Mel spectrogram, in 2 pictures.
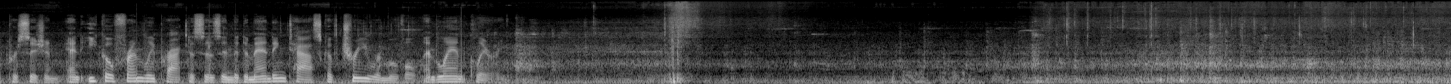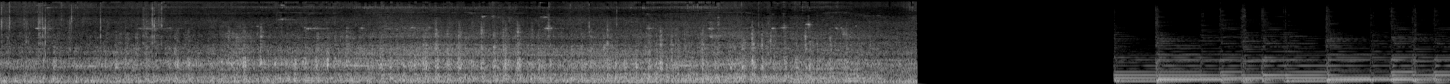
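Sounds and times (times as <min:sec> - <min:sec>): bulldozer engine and tracks: 0:00.0 - 0:23.7
wood cracking: 0:10.1 - 0:22.2.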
